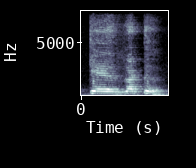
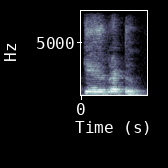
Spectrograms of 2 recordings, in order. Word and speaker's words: carrot: कैरट, double R आता है, कैरट, CARROT। वैसे कई लोग इसको कैरोट भी बोलते हैं, लेकिन नहीं, इंग्लिश में इसका असली प्रोनाउंसिएशन कैरट होता है।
